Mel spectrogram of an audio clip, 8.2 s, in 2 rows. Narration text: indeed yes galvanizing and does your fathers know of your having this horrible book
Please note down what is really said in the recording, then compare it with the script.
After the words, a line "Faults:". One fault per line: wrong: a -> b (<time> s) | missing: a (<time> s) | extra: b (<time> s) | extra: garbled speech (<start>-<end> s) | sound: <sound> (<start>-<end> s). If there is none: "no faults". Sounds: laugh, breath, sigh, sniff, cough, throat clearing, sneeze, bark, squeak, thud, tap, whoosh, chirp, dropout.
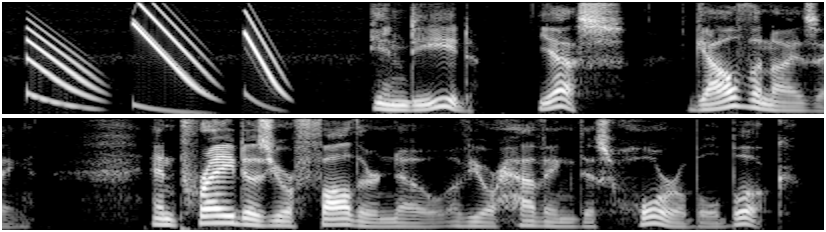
indeed yes galvanizing and pray does your father know of your having this horrible book
Faults:
sound: chirp (0.1-1.5 s)
extra: pray (5.0 s)
wrong: fathers -> father (5.6 s)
